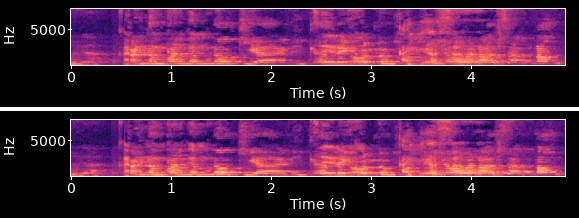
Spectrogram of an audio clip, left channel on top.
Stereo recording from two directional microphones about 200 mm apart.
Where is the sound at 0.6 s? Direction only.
25° right (ahead or behind).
